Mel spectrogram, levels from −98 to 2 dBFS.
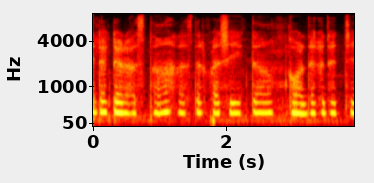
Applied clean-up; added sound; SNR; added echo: none; none; none; none.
